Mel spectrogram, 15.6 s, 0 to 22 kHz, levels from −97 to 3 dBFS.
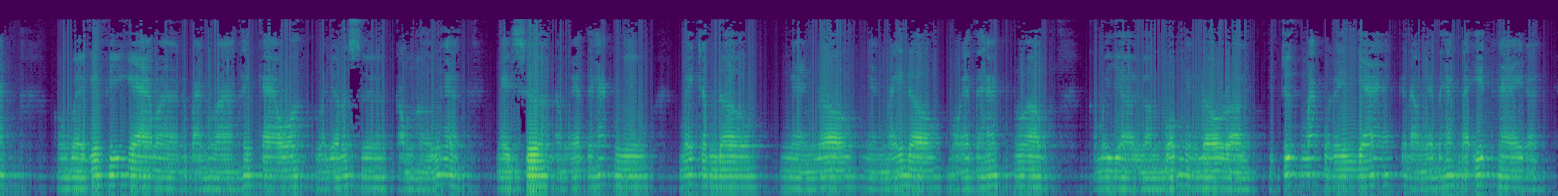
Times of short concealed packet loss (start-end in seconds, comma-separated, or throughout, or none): none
